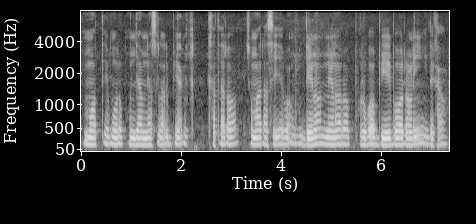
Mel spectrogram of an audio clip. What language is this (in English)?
Odia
